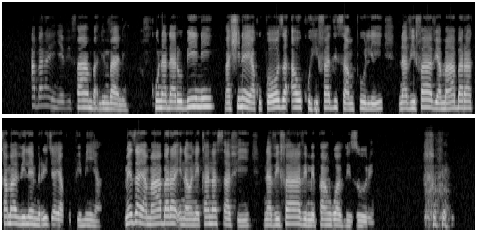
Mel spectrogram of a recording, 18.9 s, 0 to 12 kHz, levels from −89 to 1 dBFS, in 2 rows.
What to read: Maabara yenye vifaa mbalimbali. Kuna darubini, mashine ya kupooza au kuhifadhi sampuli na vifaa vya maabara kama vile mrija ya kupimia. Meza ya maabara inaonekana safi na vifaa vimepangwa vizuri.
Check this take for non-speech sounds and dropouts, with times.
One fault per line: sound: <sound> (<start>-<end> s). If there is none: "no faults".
sound: laugh (17.9-18.5 s)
